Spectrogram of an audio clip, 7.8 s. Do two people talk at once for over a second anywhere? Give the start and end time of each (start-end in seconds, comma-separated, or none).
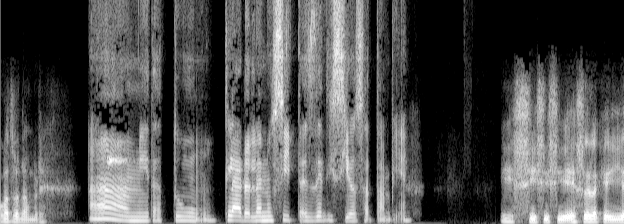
none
